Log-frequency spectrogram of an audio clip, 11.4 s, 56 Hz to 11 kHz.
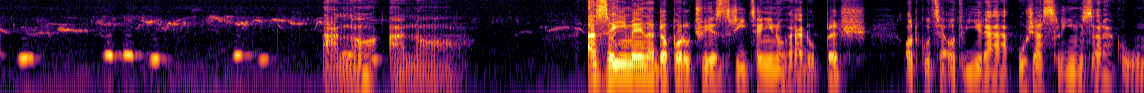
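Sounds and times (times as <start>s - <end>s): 
birds whistling in shady woods: 0.0s - 6.5s
speech: 3.4s - 4.6s, 5.9s - 11.4s.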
